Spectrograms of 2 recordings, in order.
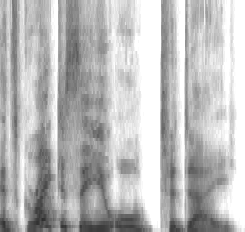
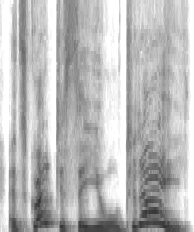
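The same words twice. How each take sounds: First: The voice falls at the end. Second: The voice rises at the end. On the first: The speaker calls it right. "you end with your main point by dropping your voice down" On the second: The speaker calls it wrong. "If you do it the other way around"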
